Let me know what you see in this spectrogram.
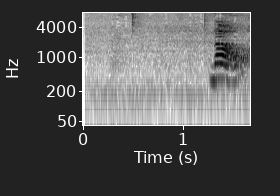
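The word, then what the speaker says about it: non: fortress wee-wee means yes this is no which leads you know as we say it in English but we write it as an O n now the next one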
